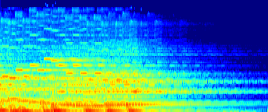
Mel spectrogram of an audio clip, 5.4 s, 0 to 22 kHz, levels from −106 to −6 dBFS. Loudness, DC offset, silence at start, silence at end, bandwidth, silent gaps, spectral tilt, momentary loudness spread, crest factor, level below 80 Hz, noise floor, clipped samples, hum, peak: -27 LUFS; under 0.1%; 0 s; 1.4 s; 10.5 kHz; none; -8 dB/octave; 18 LU; 14 dB; -30 dBFS; -62 dBFS; under 0.1%; none; -12 dBFS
